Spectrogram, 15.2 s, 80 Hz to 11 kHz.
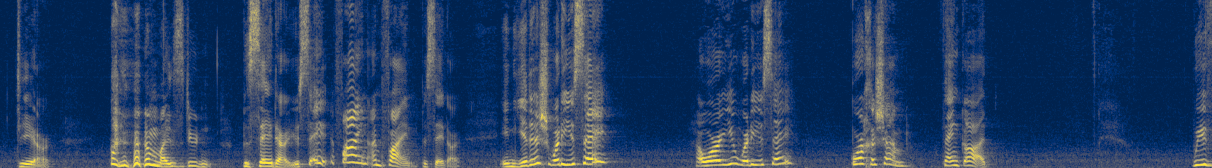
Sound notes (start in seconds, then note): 2.7 hebrew; 10.4 yiddish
